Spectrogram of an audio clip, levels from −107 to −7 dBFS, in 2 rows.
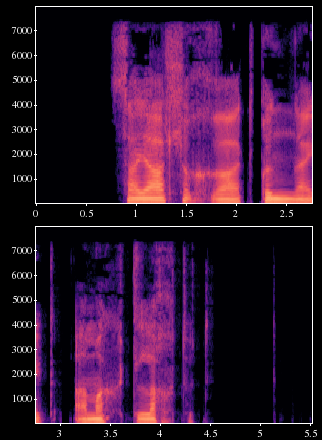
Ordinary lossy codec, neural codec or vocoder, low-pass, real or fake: AAC, 48 kbps; none; 7.2 kHz; real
